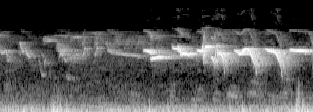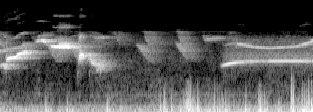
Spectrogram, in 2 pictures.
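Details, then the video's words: Oriental magpie-robin singing melodiously: a flowing stream of varied whistled and warbled notes, some sliding up and down, ending on a long clear whistle, over a steady low background rumble. "Kicau merdu si burung kacer"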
